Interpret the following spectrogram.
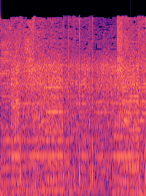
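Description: Fireworks crackling and popping in quick, dense succession over loud rock music.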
